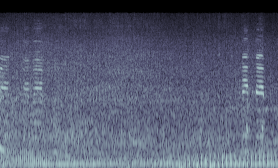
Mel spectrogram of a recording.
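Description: Motorcycle engine idling close by, a steady low putter with a fast even pulse, amid street traffic.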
